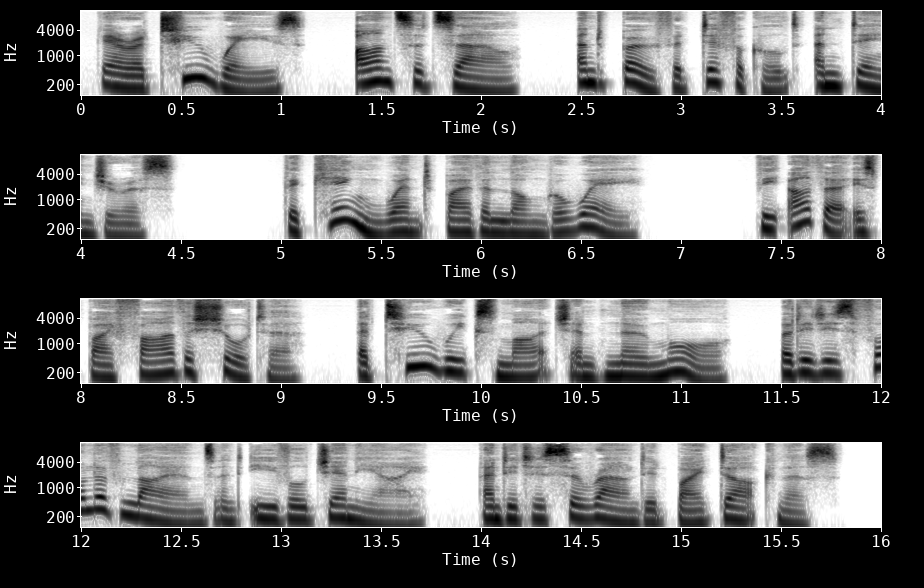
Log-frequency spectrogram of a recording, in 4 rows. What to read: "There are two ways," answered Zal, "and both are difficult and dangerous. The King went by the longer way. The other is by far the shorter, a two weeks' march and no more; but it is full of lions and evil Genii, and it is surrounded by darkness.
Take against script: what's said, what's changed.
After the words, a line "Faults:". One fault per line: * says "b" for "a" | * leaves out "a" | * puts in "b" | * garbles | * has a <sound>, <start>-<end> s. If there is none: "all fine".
"There are two ways," answered Zal, "and both are difficult and dangerous. The King went by the longer way. The other is by far the shorter, a two weeks' march and no more; but it is full of lions and evil Genii, and it is surrounded by darkness.
Faults:
all fine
